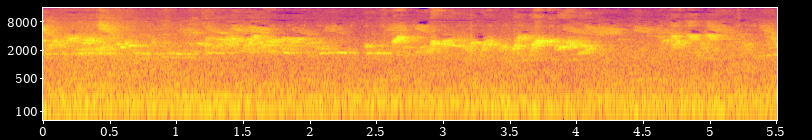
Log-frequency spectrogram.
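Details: A kept red-whiskered bulbul rehearsing for a singing competition sings rich, chattering, bright and varied warbled phrases over a steady low rumble of background noise.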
